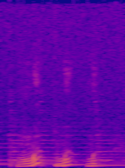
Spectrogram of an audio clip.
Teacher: давайте його промовимо м м Ви відчуваєте як ми його відправляємо це приголосний звук і ще й губний ми губками його вимовляємо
